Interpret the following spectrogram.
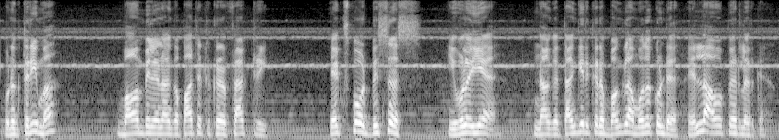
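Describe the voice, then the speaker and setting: A man's voice: fairly high pitch, fast talker, long pauses, a bit bright, natural voice. An actor playing a greedy young man who schemes to marry a rich girl, speaking in a sneering, mocking way. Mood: scheming. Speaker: film character. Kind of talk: Tamil film dialogue. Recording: film soundtrack with music underneath.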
